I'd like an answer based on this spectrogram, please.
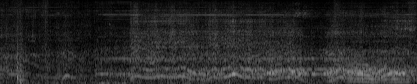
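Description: Electric motors and geartrains of scale RC rock crawlers whining as they creep over rock. The pitch wavers up and down with the throttle, and the whine grows louder from about a second and a half in.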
